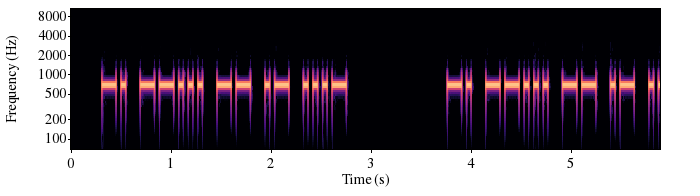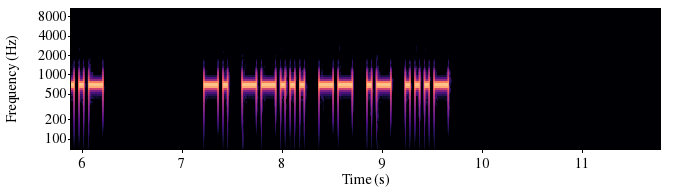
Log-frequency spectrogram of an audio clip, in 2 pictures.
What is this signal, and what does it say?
Morse code, heard as a keyed tone, about 25 wpm, 700 Hz. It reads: N7MAV N7MAV N7MAV
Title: USA Call Signs - 5 Characters - Repeated 3x - 25wpm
